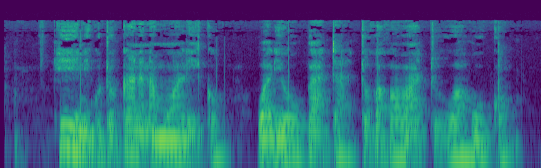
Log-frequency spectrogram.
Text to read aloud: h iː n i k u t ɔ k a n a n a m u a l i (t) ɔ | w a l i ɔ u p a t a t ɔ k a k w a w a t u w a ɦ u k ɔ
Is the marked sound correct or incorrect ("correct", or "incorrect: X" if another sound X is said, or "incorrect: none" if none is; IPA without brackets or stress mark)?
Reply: incorrect: k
